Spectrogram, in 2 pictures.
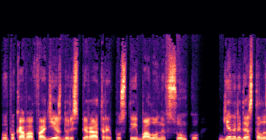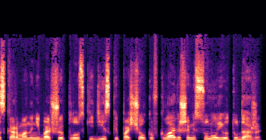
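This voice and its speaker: A male audiobook narrator with a steady, measured delivery. His voice sits a little high and sounds close and dry. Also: no room sound.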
